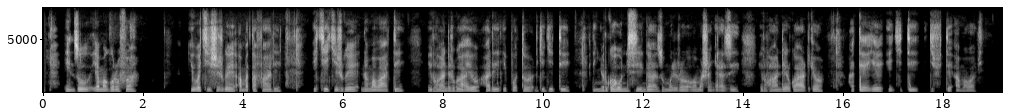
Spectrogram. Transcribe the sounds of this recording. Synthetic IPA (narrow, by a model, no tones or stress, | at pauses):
inzujamaɡo̞ɾo̞fa | juːβaciʃiʒɡwe̞a̰matafaːɾiː | ciciʒɡwe̞namaβaːtiː | ɾuhaːnde̞ɾɡwaːjo̞haɾiʔipo̞to̞ɾɟiɟiti | ɾiɲuɾɡwaho̞nisiːŋɡazumuɾḭɾo̞wamaʃa̰ɲa̰ɾa̰ziːɾuhaːnde̞ɾɡwaːɾjo̞ | hate̞ːje̞iɟiti | ɟifi̥te̞ʔama̰βaβi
